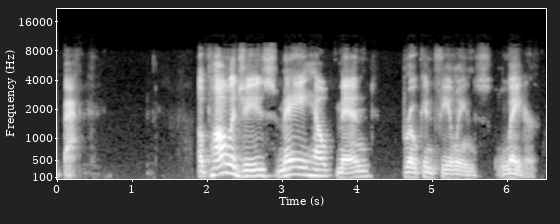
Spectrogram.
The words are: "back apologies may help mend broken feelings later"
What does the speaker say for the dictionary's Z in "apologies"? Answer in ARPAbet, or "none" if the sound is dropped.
Z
